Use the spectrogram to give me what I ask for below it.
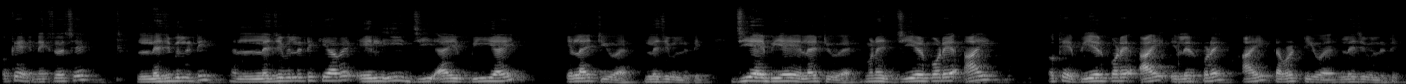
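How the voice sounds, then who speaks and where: In an exam-prep spelling lesson, a man with a slightly high, animated voice speaks briskly, spelling words letter by letter and repeating them for emphasis. The recording has a roomy echo and faint ambience.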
